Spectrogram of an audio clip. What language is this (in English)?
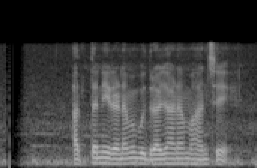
Sinhala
